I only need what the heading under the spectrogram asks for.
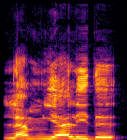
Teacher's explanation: میم ساکن ہے، میم ساکن کے بعد یہاں پر یا ہے، جب میم ساکن کے بعد یا ہے تو اس میم ساکن میں بھی غنہ نہیں کریں گے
